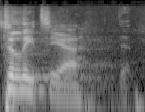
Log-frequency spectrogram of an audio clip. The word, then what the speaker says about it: Delia: next up is Deliza if I pronounce your name incorrectly Delia it's okay no one pronounces my last name correctly it's Delia okay listen you were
